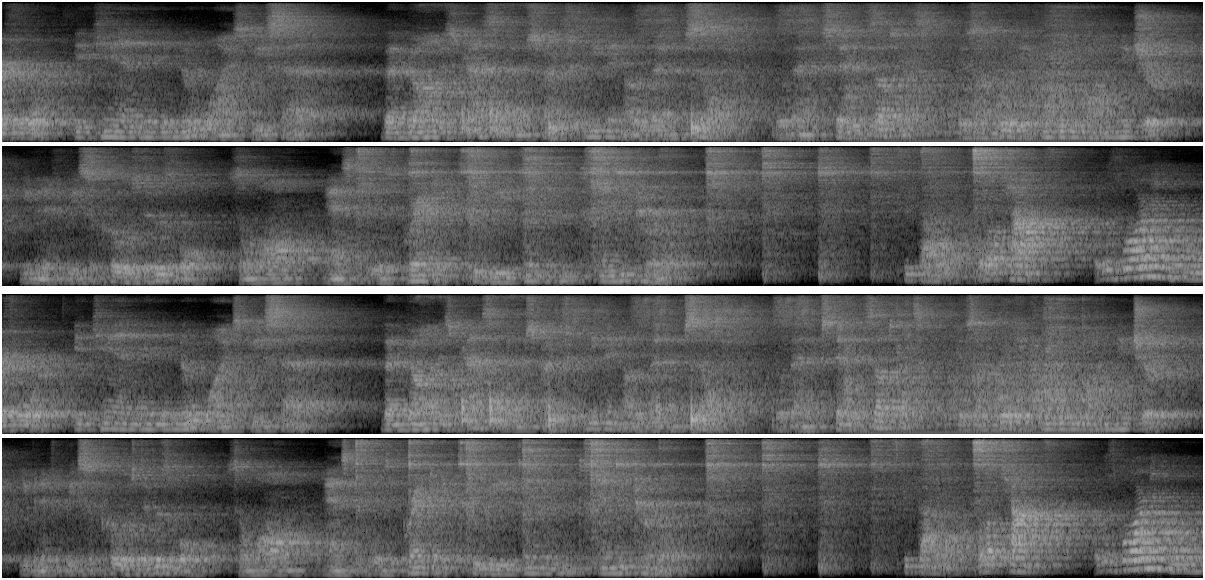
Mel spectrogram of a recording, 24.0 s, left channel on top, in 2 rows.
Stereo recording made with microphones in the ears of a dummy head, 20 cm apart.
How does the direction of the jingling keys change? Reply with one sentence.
You can hear the jingling keys travel towards the left.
